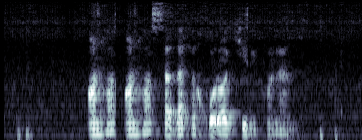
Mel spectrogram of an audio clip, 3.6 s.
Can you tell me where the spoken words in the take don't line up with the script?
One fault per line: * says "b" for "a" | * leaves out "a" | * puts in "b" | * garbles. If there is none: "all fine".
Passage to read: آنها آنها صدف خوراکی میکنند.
all fine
